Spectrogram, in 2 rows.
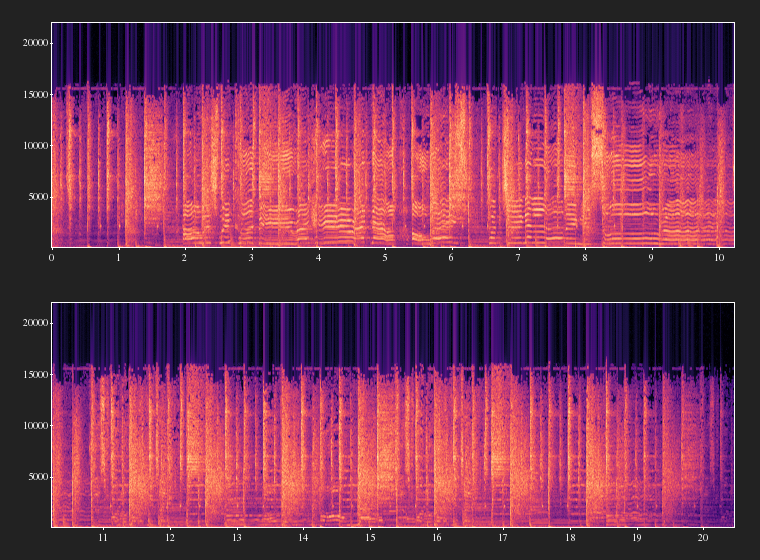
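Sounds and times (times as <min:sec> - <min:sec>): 
90s-style music at 105 bpm: 0:00.0 - 0:20.4.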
